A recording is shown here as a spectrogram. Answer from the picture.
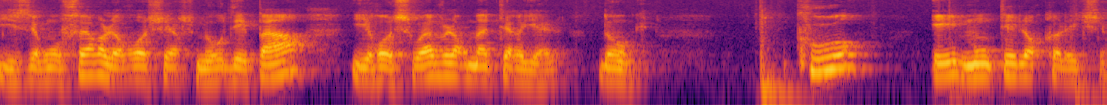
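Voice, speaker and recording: A man's dark, mellow voice at a very slow pace, broken by long, frequent pauses. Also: medium pitch for a man, ordinary pitch variation. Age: 70s. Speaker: retired teacher and stamp collector. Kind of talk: interview. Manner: hesitant, frequent fillers.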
